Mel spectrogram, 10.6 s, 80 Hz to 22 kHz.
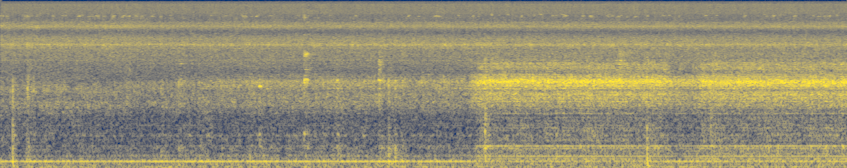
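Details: Orange Rocker 30 tube amp, clean channel, idle on a current limiter: quiet low hum under a faint irregular crackly rustle; cause unknown, though a microphonic EL84 power tube is later suspected.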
